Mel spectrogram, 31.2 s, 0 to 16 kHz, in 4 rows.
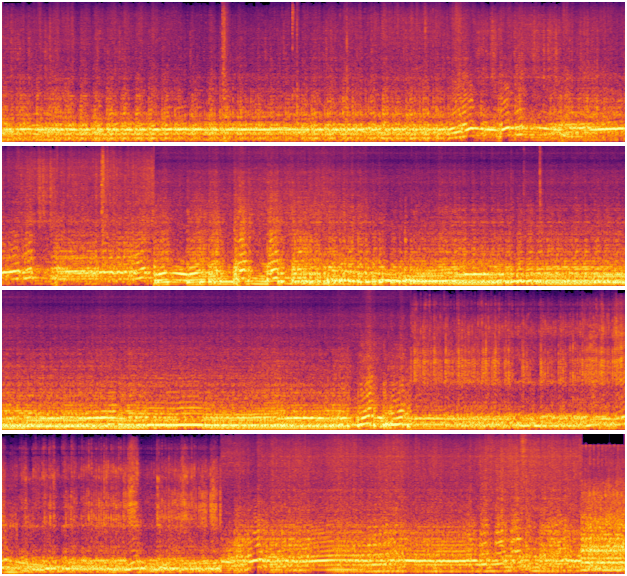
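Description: Turbocharged 20B three-rotor rotary engine of a drag-racing Mazda6 running at idle, with short blips of the throttle around six to twelve seconds in and again about twenty seconds in.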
